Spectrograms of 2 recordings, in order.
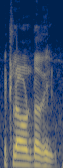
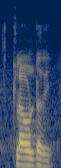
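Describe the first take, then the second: No difference in how they are said.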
